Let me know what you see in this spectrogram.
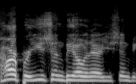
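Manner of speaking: quick, rushed scolding. Telling a story about a dad yelling at his kid harper: retelling the dad's yell. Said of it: "he's yelling at Harper".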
